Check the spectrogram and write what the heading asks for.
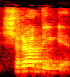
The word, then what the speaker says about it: Schrödinger: mandaram a pronúncia do Schrödinger. Schrödinger.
